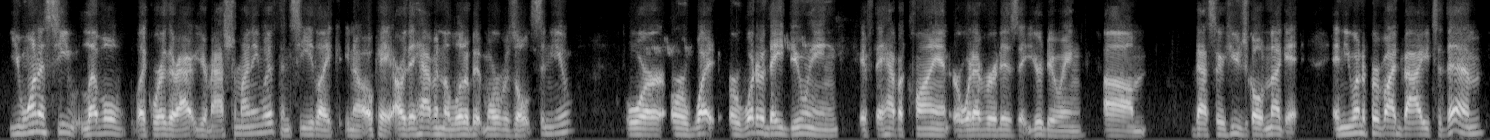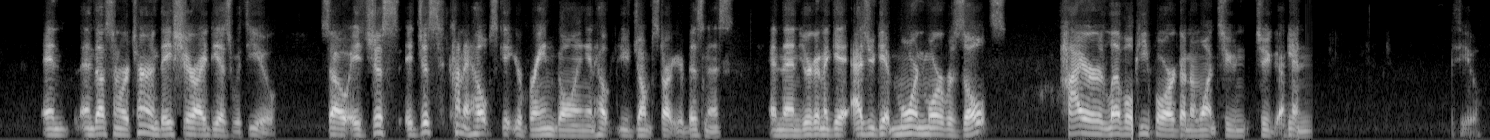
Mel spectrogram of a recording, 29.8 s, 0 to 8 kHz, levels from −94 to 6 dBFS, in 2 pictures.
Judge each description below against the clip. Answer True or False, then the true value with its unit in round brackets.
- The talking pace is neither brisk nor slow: False (230 wpm)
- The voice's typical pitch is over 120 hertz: True (135 Hz)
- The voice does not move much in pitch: False (4.1 semitones)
